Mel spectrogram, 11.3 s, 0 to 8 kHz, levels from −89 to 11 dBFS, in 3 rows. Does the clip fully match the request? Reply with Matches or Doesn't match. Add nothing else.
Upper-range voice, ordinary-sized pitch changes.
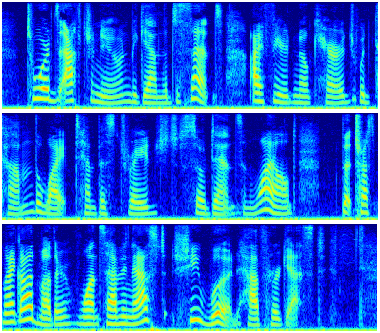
Matches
